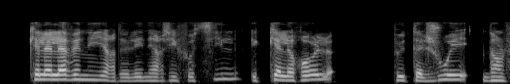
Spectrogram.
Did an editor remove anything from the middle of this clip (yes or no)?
yes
